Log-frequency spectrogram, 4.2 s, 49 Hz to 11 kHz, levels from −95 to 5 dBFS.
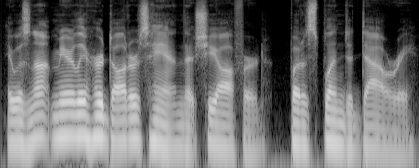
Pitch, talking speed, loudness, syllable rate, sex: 105 Hz, 200 wpm, -16 LUFS, 5.4 syllables/s, male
